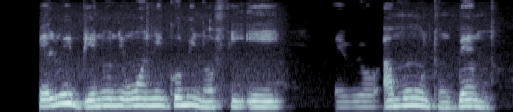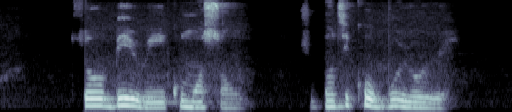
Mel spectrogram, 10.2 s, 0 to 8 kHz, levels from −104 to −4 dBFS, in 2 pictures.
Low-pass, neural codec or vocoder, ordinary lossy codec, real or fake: none; none; none; real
